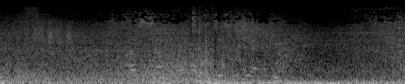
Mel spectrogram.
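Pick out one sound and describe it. A base crystal explodes with a deep boom.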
